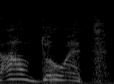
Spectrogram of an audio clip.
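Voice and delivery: very soft, slow promise; hushed and unhurried, as God replying; slow, quiet reassurance; God's quiet answer. Acted. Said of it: "God said".

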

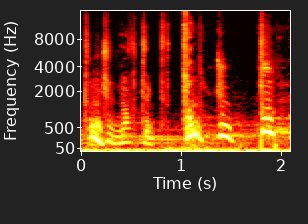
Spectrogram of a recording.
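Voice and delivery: sputtering, choked mock scolding; comic parent losing it, words breaking up; speechless angry parent. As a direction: splutter as if too mad to talk. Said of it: "they can't talk anymore".

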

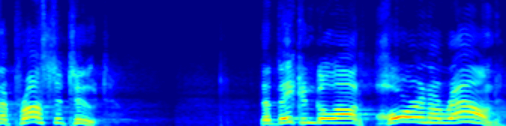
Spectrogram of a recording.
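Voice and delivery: loud, high preaching to the congregation; full-force preaching. Acted.

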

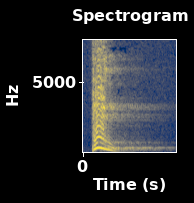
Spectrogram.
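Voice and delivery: loud sudden boom. Retold or imitated. Pastor showing anger flaring up, loud boom. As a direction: burst out like a flame exploding. Flame bursting when fuel added.

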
